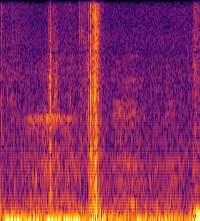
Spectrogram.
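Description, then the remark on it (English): Hands grip the arms and back of a piece of furniture, producing two brief, soft clicking creaks about half a second apart, quiet, with no talking. “And this is the sound that it makes when I grab hold of the arms and the back of it with my hands.”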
